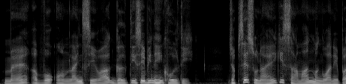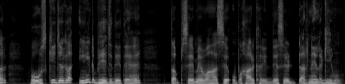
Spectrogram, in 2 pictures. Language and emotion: Hindi, fearful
